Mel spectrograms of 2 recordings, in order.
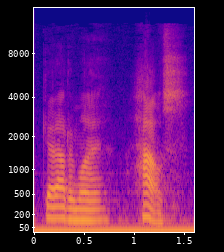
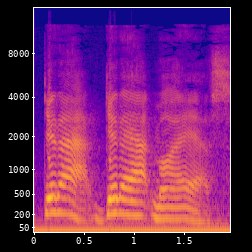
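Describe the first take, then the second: First: The h in house is pronounced. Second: The h is dropped from house.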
